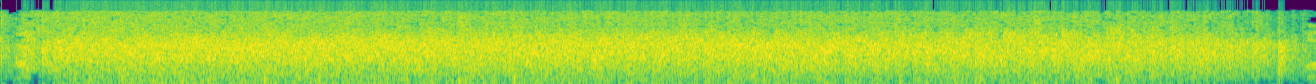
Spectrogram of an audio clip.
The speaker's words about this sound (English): So if you will, please join me in giving her a huge round of applause.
